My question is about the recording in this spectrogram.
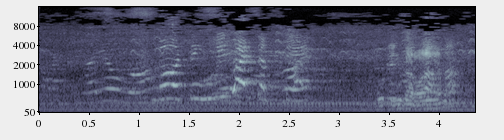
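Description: Children's voices chattering and calling out, faint and overlapping, over a steady low hum.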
